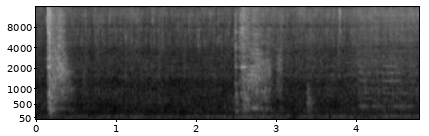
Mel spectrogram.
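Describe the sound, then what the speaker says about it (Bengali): Mushroom masala with cumin powder and spices being stirred in a pan on a gas flame, a quiet sizzle beneath a few sharp scraping strokes of the spoon against the pan. "এবার এগুলো সব একত্র করে নাড়াচাড়া করবো"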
